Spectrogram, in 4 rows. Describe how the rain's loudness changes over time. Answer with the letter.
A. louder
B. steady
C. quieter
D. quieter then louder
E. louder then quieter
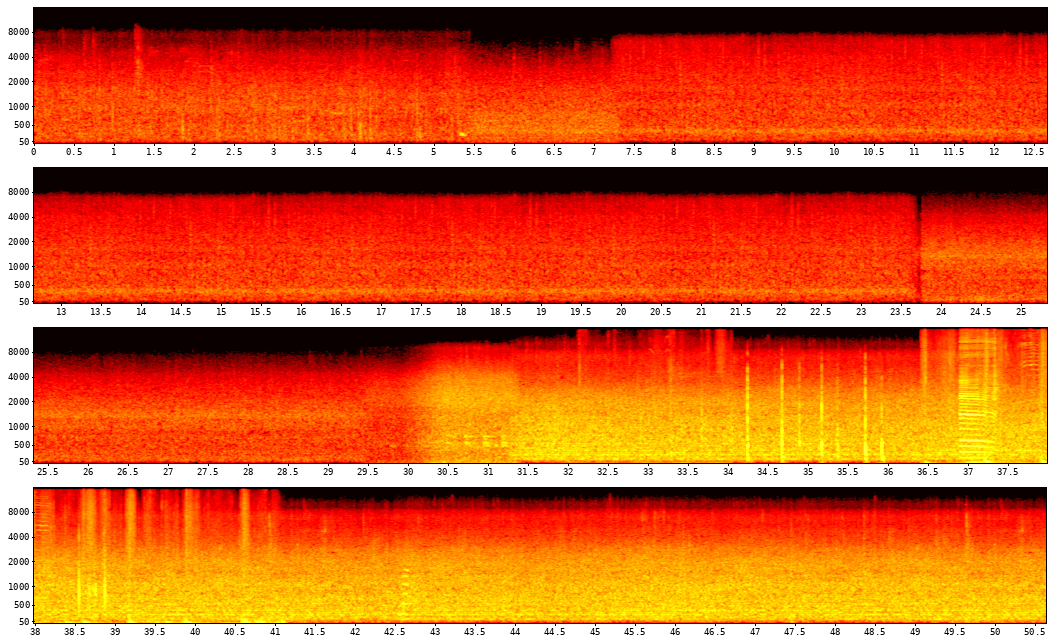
A.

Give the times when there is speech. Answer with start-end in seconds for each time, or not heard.
not heard.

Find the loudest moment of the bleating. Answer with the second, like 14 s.
37 s.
